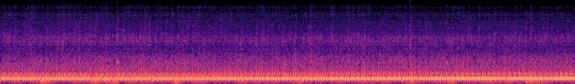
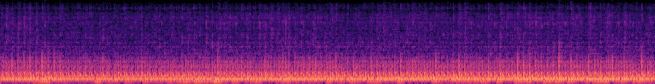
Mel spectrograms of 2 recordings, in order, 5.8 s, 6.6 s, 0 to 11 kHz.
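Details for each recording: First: 1967 Mustang V8 after new fuel sending unit, blown-out fuel lines and repaired carburetor needle and seats that weren't supplying fuel; steady even idle with smooth low rumble, no misses or surging. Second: 1967 Mustang warming up during timing adjustment, vacuum hose off distributor, air cleaner off; uneven lumpy idle with irregular exhaust pops, lean running from starved fuel supply by the carburetor.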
